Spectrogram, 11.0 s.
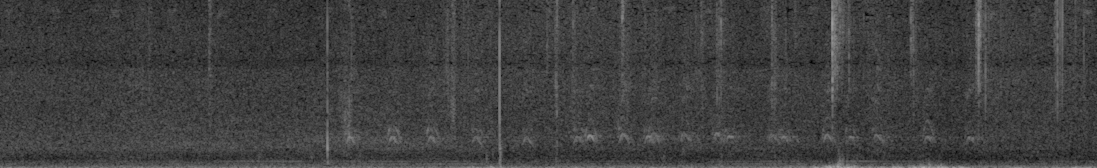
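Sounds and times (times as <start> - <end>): bird calling repeatedly: 3.3 - 9.9.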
